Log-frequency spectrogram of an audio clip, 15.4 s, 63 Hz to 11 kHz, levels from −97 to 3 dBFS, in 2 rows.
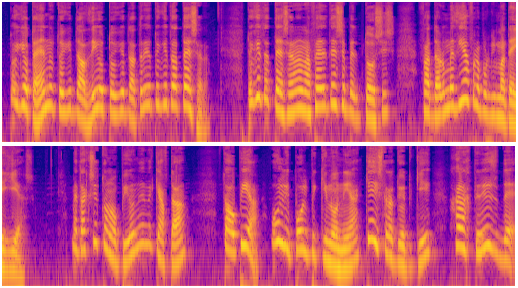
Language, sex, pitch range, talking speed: Greek, male, 170-265 Hz, 130 wpm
